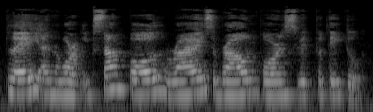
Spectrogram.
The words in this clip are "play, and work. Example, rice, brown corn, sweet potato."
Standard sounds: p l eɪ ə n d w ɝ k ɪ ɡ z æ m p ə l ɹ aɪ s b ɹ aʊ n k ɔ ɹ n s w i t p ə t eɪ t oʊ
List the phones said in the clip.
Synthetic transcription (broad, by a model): p l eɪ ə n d w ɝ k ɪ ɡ s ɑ m p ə l ɹ aɪ s b ɹ aʊ n k ɔ ɹ n s w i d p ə t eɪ t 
